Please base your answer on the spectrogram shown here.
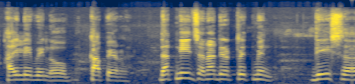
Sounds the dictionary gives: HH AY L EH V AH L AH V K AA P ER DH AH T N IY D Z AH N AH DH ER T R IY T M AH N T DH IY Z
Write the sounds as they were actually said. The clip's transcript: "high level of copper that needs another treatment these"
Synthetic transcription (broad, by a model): HH AY L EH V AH L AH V K AA P ER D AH T N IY D S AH N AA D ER T R IY T M AH N T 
